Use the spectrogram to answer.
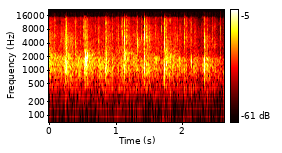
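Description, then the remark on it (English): An audience gives Jesus a hand clap of praise as the service begins, a steady, dense wash of applause, with sharper hand claps standing out at a fairly regular rhythm. The clapping is fairly soft and no one speaks. “Can we give Jesus a hand clap of praise as we begin our service today?”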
